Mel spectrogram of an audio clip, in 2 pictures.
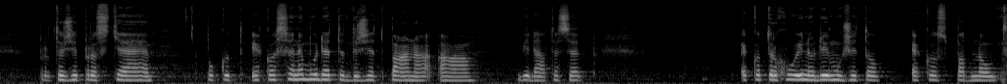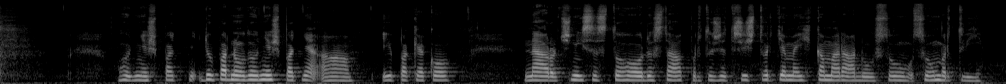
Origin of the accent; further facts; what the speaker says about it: Chomutov, Ústí nad Labem Region, Czechia; já pocházím z Chomutova, kde jsou drsný jakoby drogový gengy.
